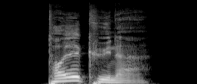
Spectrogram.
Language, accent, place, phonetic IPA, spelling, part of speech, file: German, Germany, Berlin, [ˈtɔlˌkyːnɐ], tollkühner, adjective, De-tollkühner.ogg
- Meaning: 1. comparative degree of tollkühn 2. inflection of tollkühn: strong/mixed nominative masculine singular 3. inflection of tollkühn: strong genitive/dative feminine singular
